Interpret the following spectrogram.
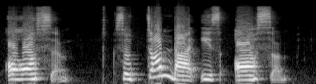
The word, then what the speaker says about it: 쩐다: And this expression is 쩐다. There is a 투 지읒. 투 지읒. So it's double 지읒. And it's pronunciation is 쯔, 쯔, 쯔. So it has to be 쩐다, 쩐다.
